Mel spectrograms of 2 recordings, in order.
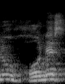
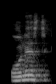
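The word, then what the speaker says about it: honest: तो ही इज एन ऑनेस्ट बॉय, क्योंकि आपा एच साइलेंट है, इन्हें होनेस्ट नहीं कहते, ऑनेस्ट कहने हैं, तो ऑनरेबल है, होनरेबल नहीं है, ये है।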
